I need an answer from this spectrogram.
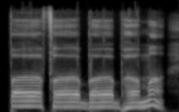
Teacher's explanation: ज्याचा उच्चार करताना ओठ एकमेकांना चिकटतात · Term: ओष्ठय व्यंजन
